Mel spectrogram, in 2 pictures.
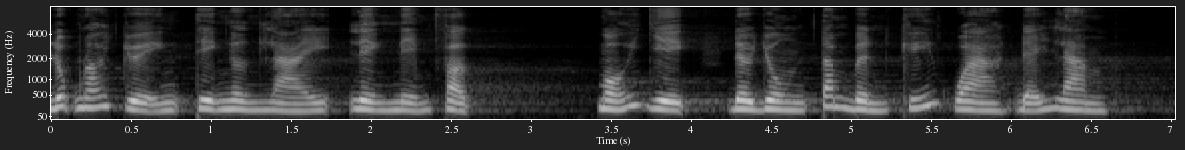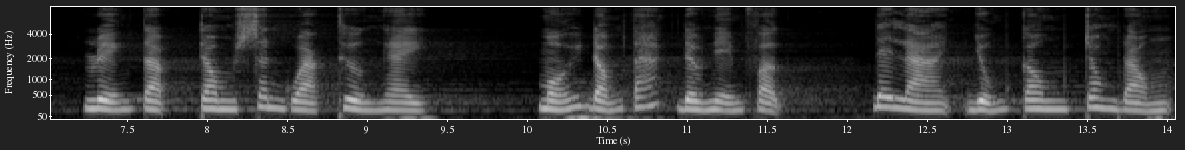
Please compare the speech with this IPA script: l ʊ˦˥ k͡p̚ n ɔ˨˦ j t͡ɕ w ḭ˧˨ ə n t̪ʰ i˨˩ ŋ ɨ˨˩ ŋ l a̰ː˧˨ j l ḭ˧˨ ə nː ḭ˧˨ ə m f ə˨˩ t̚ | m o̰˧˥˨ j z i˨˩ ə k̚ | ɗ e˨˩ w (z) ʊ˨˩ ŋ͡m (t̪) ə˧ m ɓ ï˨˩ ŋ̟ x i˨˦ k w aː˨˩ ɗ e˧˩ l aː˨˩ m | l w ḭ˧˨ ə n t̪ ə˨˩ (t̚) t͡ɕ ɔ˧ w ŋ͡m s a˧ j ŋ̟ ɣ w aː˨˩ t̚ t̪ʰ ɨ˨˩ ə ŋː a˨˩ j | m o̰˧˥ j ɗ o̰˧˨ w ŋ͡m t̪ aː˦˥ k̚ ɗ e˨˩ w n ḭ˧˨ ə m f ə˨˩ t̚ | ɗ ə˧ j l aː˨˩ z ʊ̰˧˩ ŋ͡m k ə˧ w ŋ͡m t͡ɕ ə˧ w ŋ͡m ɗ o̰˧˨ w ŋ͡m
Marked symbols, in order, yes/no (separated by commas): yes, yes, no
